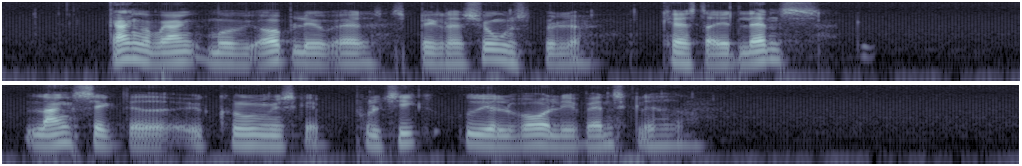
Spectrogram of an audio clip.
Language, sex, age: Danish, male, 25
